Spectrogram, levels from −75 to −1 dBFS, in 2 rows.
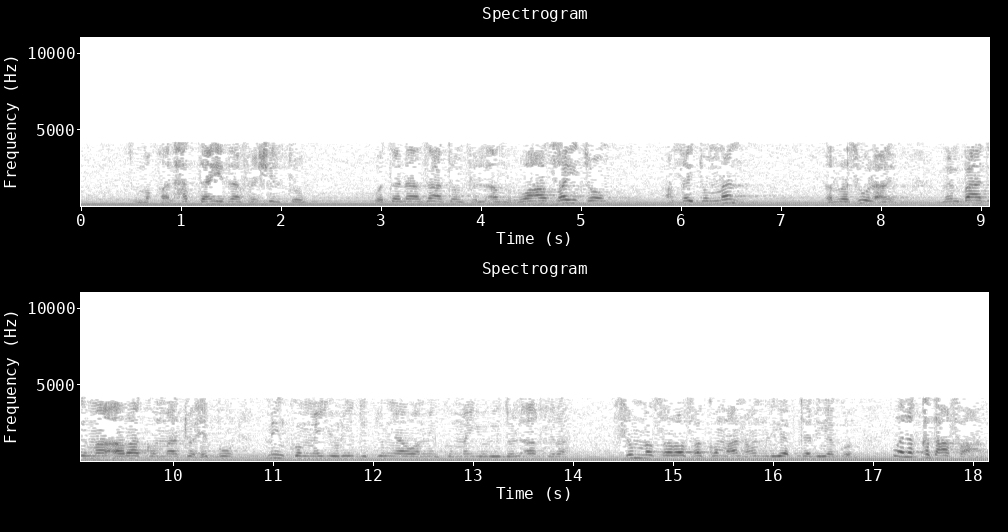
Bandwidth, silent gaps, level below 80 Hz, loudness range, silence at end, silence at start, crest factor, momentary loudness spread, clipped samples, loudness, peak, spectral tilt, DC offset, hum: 4.3 kHz; none; -54 dBFS; 4 LU; 0 s; 0 s; 18 dB; 10 LU; under 0.1%; -42 LUFS; -22 dBFS; -4 dB/octave; under 0.1%; 50 Hz at -50 dBFS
